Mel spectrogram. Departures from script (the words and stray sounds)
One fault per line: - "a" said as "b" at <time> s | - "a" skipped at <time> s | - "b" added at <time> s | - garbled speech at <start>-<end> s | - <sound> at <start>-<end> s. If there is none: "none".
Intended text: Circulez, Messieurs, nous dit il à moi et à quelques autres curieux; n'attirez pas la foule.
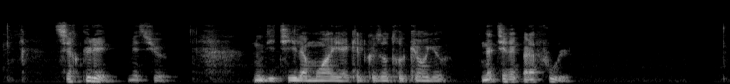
none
